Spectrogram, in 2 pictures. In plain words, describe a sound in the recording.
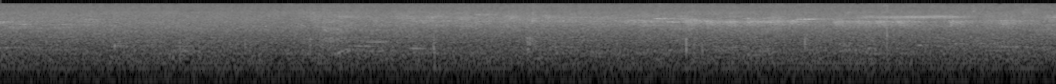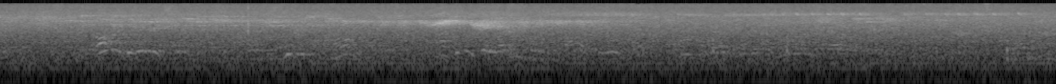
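A cockatoo preens its feathers with soft rustling.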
